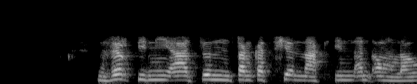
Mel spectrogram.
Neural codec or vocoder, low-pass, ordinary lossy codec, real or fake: none; 3.6 kHz; Opus, 16 kbps; real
